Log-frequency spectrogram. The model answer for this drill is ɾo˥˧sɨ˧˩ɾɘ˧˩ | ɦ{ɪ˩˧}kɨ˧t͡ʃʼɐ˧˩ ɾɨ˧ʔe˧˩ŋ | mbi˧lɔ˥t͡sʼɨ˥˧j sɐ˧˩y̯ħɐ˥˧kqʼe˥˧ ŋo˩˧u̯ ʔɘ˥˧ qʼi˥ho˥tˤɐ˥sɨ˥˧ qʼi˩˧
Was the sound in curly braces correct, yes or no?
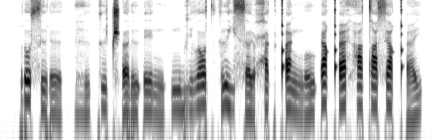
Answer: no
